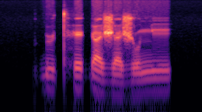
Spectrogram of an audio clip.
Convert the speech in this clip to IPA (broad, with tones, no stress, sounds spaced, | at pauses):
ɠ ʉ˦ t̪ʰ e˦ ɠ æ˩ ʒ æ˩ ʒ o˦ ɲ i˦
